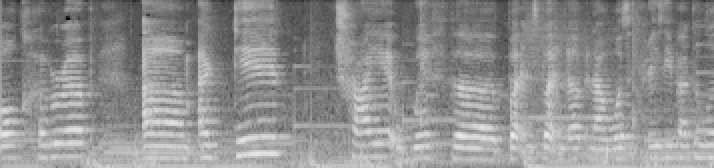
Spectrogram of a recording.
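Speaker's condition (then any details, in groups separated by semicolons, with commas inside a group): No condition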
